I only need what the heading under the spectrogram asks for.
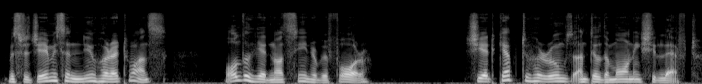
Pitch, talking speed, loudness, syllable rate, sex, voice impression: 130 Hz, 205 wpm, -18 LUFS, 5.8 syllables/s, male, masculine, very adult-like, sincere, slightly mature, elegant, slightly wild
